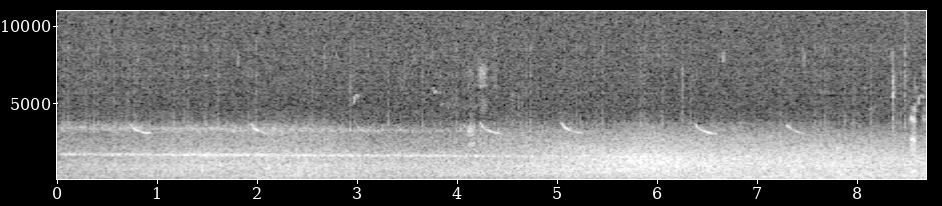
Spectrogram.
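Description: A 21-year-old Boeing 737-800 arriving at O'Hare airport from Charlotte, with steady loud jet roar swelling slightly toward the end, alone without talk.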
